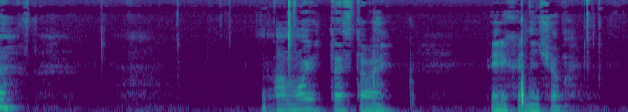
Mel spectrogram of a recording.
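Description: Fingers handle a small metal ring with faint clicks and rustles.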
